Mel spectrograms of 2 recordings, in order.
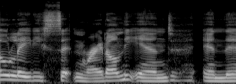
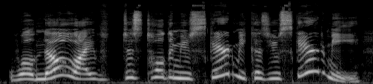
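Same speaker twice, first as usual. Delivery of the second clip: retold flustered defence; 9 semitones higher than usual. Her panicked defence to the attendant.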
